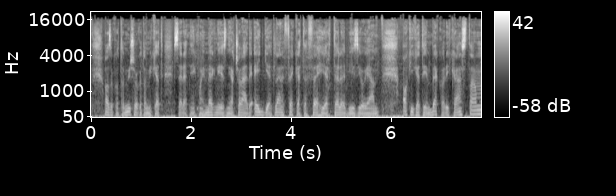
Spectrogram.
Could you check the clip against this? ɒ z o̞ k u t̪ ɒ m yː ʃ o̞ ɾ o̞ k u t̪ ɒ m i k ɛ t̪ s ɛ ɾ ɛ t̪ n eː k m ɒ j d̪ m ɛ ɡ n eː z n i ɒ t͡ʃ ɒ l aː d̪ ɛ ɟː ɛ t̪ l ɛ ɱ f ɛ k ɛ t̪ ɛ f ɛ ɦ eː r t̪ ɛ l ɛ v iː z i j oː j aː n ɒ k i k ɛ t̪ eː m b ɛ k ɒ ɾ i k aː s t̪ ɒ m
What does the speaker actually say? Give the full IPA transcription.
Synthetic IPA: ɒ z o̞ k ɒ t̪ ɒ m yː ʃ o̞ ɾ o̞ k ɒ t̪ ɒ m i k ɛ t̪ s ɛ ɾ ɛ t̪ n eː k m ɒ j d̪ m ɛ ɡ n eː z n i ɒ t͡ʃ ɒ l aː d̪ ɛ ɟː ɛ t̪ l ɛ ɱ f ɛ k ɛ t̪ ɛ f ɛ ɦ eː r t̪ ɛ l ɛ v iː z i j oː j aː n ɒ k i k ɛ t̪ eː m b ɛ k ɒ ɾ i k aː s t̪ ɒ m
